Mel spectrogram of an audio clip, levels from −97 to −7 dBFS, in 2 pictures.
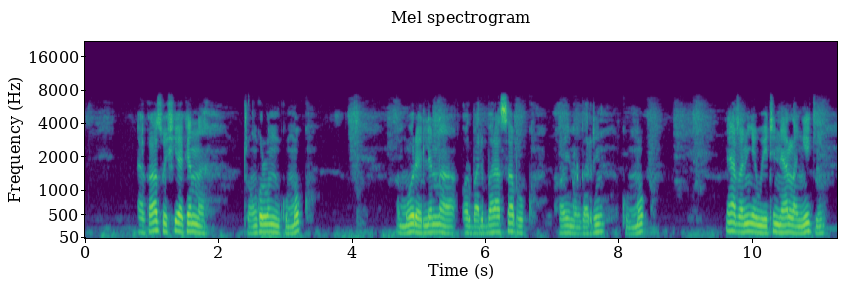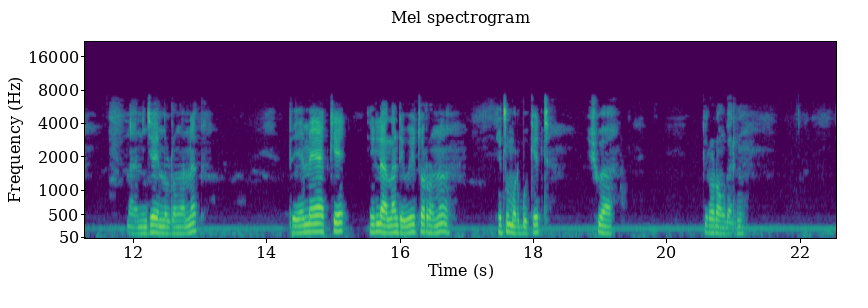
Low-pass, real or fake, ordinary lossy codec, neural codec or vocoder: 7.2 kHz; real; none; none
